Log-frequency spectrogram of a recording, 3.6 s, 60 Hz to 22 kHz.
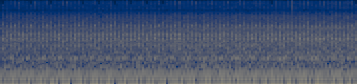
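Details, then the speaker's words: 2006 Mercedes Sprinter 413 van, 2.2 diesel 95 kW, 4,600 kg gross, just started: steady, even diesel idle with usual soft clatter, no misses or knocks, no smoke or oil; runs clean and soft. "двигун працює чисто м'яко як подобає"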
